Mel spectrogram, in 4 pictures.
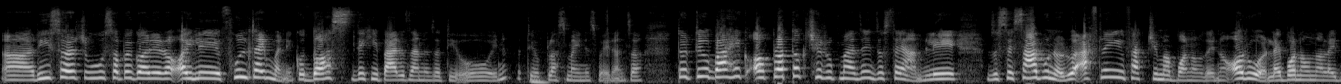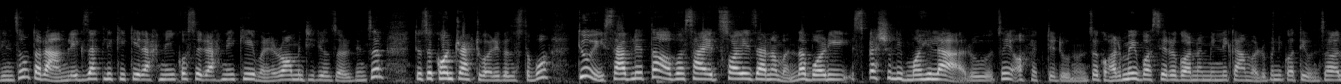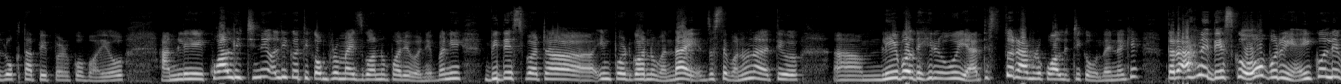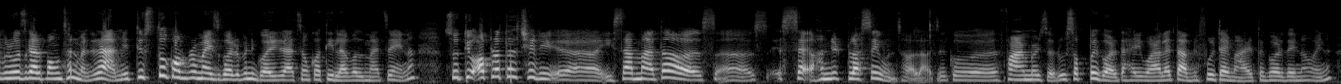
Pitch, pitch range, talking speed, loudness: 245 Hz, 205-280 Hz, 160 wpm, -20 LUFS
